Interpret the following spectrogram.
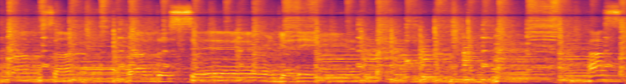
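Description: Live rock band playing: electric guitars over a drum kit, with steady drum and cymbal hits.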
